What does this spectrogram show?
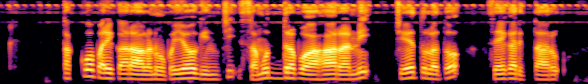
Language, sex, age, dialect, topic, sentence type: Telugu, male, 18-24, Southern, agriculture, statement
